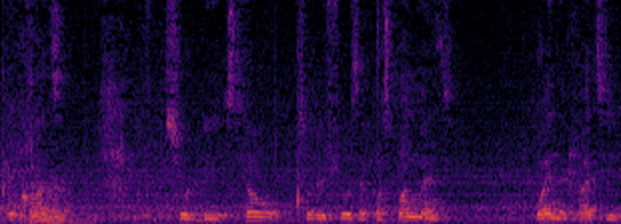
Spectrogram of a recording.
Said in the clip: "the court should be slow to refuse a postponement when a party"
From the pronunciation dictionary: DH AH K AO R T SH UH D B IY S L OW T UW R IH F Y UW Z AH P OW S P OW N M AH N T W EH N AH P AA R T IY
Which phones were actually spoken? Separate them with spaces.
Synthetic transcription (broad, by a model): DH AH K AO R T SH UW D B IY S L OW T UW R IH F Y UW Z AH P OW S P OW N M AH N T W EH N AH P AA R T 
